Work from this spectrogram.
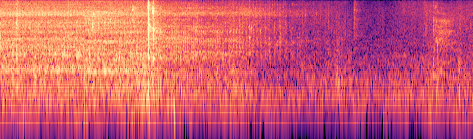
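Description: An electric mixer beats cream into homemade butter with a continuous whirring, sloshing churn that holds steady and then softens, broken by a brief clatter partway through.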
